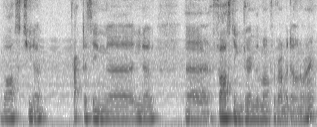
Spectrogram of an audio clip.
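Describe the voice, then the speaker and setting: There is audible room echo and noticeable background noise as a man speaks at a fairly quick pace with fairly even intonation. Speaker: psychology workshop presenter. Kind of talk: online workshop talk. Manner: fast.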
